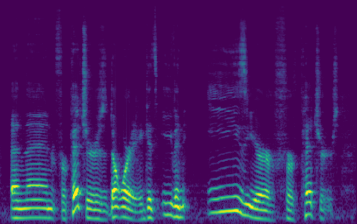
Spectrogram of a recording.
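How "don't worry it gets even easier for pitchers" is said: dry tone dripping with sarcasm. Explaining a confusing baseball stat to another speaker: sarcastic. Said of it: "Sense the sarcasm".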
